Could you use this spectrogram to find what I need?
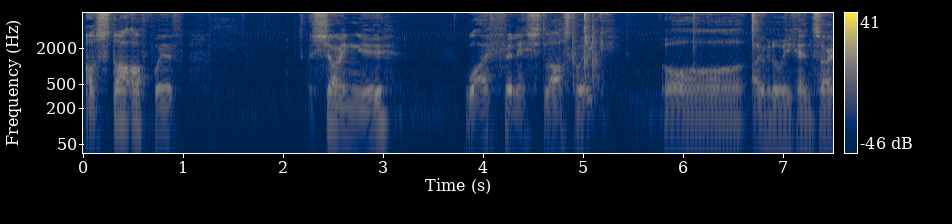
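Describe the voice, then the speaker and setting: Over noticeable background noise, a man speaks at a very slow pace with very wide pitch swings. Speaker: tabletop wargaming hobbyist vlogger. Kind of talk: casual monologue while painting. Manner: casual, rambling with fillers.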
